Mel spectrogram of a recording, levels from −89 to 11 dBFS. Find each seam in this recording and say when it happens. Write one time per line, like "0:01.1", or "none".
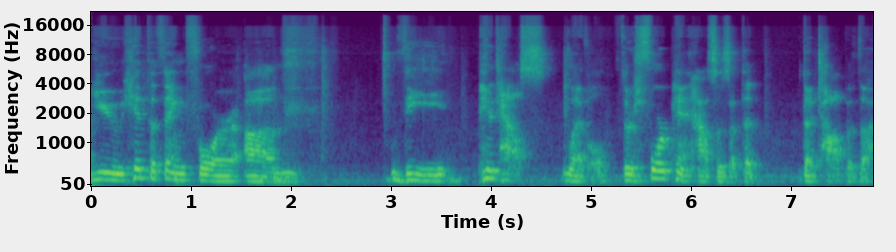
none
